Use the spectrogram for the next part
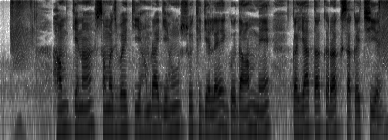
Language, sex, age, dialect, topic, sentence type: Maithili, male, 18-24, Eastern / Thethi, agriculture, question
